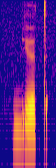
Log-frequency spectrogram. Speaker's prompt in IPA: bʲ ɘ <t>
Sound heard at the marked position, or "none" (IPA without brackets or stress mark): t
